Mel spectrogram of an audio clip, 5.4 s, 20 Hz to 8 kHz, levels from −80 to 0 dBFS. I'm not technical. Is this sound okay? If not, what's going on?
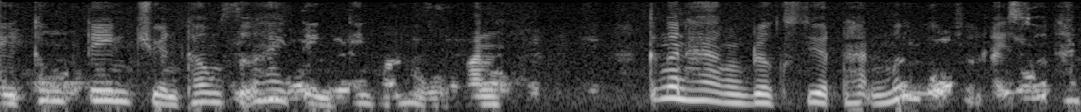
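No. There are two problems, both typical of a call where the two people talked over each other.

Speech suppressed in double talk: the talker's speech dips in level or gets thinner. This is slight and brief near the start (0 to 0.45 s), then much stronger from 1.5 to 2.4 s and from 4.52 s to the end. The likely cause is that the call software, hearing both people at once, couldn't tell the talker apart from the other side's sound and turned everything down.

Other side's voice leaking through: a second, fainter voice can be heard underneath, from 0.08 to 0.7 s, 1.14 to 1.75 s and 2.09 to 3.02 s. From 4.51 to 5.15 s it is about as loud as the talker. This is likely the other person coming out of the talker's loudspeaker and being picked up again by the microphone, with the echo removal failing to clean it out.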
